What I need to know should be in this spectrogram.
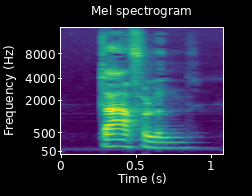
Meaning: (verb) to dine at (a) table(s); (noun) plural of tafel
- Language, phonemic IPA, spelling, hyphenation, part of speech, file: Dutch, /ˈtaː.fə.lə(n)/, tafelen, ta‧fe‧len, verb / noun, Nl-tafelen.ogg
